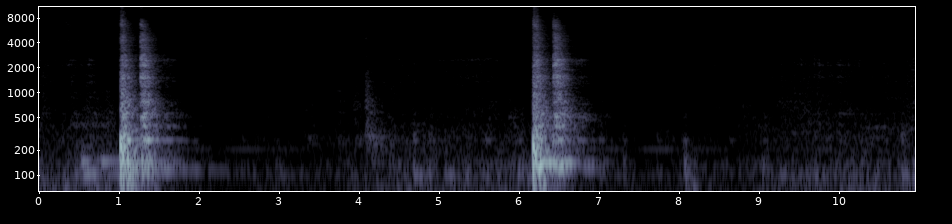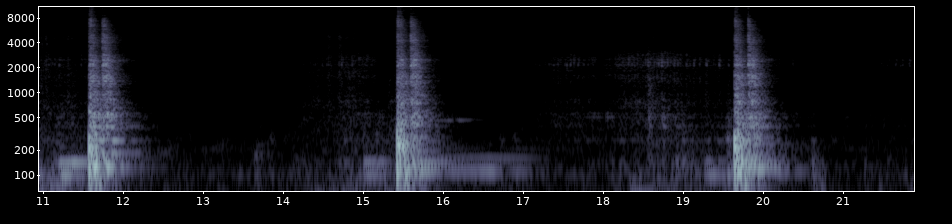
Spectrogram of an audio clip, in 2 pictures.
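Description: A drum is struck hard every few seconds, each blow ringing out and fading in an echoing room.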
